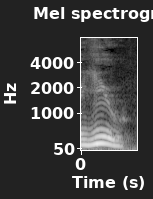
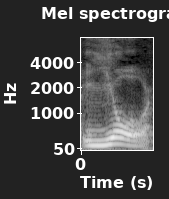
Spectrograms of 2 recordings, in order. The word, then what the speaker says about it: your: attention à la prononciation c'est pas comme you c'est bien your avec un o grave et on nentend pas le R pour son ça c'est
